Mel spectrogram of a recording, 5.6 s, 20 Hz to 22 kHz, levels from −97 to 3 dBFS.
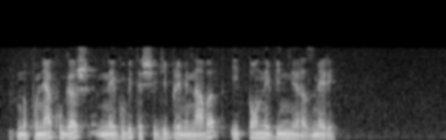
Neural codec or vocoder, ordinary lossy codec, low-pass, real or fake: none; AAC, 48 kbps; 5.4 kHz; real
